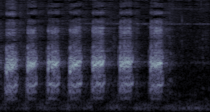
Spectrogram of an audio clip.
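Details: Junglefowl hen in the wild calling to attract a male, giving seven loud, hoarse, evenly spaced cackling notes about four per second, then falling quiet.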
